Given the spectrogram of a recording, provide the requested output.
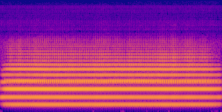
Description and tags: One of several multiphonic sounds from the alto sax of Howie Smith.
multiphonic, sax, howie, smith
